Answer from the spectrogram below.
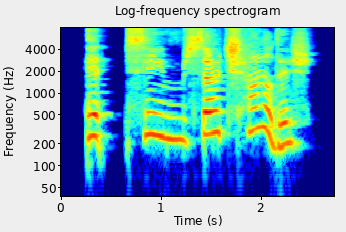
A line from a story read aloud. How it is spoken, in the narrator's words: faltered Valancy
